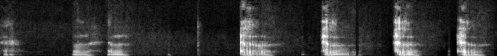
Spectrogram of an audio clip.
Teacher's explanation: Hanya depan aja yang bergetar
